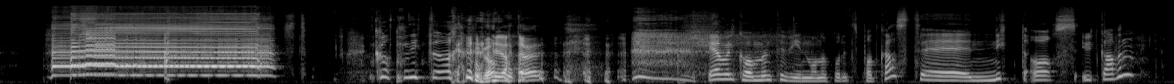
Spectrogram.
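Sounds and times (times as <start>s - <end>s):
New Year's party horn blast: 0.5s - 3.0s
speech: 4.0s - 6.1s, 7.1s - 11.5s
laughter: 4.5s - 7.0s.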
